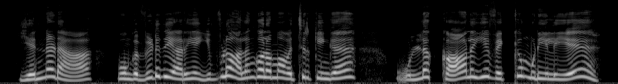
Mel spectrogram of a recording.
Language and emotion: Tamil, disgusted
